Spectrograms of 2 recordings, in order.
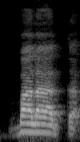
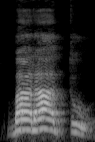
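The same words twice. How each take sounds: First: "barata" said as barato with its final vowel swallowed; "barata" as a wrong "ba-RAT"; foreigners' mispronunciation. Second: "barato" slowly, with final O released as "oo"; correct full ending. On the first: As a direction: end "barata" almost on the T, like "barat". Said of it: "não é barata". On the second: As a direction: let the last sound of "barato" out, "-tu". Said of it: "A gente tem que soltar o som". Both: Shown as a demonstration.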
